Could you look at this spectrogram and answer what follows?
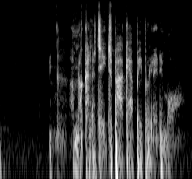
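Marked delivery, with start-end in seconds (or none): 1.5-3.5 said very quietly in a fast, unvoiced whisper. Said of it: "really quietly he said".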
